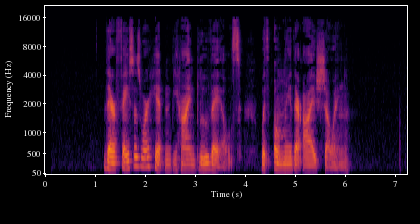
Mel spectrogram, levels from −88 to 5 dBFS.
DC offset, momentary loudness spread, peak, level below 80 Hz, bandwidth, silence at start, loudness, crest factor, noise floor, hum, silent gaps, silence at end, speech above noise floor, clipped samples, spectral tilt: under 0.1%; 11 LU; -10 dBFS; -84 dBFS; 16 kHz; 1.2 s; -30 LUFS; 22 dB; -70 dBFS; none; none; 1.2 s; 40 dB; under 0.1%; -3.5 dB/octave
